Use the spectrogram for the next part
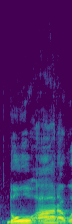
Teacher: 우리가 발음할 때 노아라고 히읗이 사라지죠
